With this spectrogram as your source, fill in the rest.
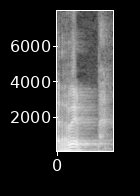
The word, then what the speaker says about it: wrap: প্রথম শব্দটি হচ্ছে র্যাপ, WRAP, র্যাপ।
